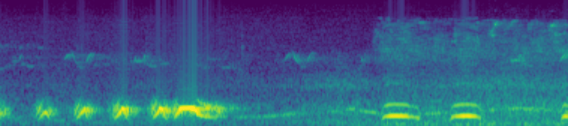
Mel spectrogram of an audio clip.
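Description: An owl gives a quick run of five low, throaty hoots, then after a pause two softer, rounded hoots that drop slightly in pitch.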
